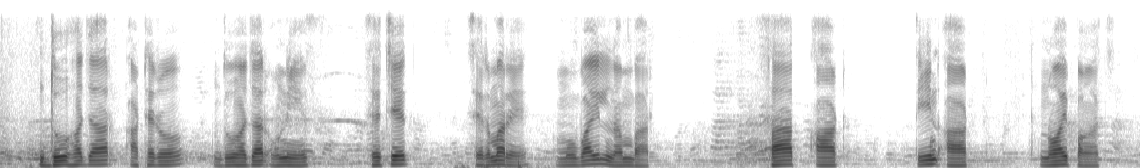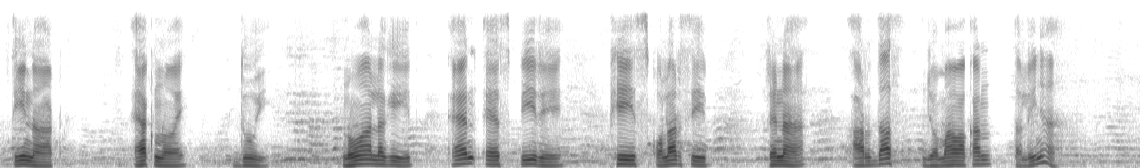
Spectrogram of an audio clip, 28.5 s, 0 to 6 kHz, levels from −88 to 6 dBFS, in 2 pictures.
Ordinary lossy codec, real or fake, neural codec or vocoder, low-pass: none; real; none; 5.4 kHz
